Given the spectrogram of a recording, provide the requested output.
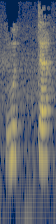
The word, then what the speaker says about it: للمتقين: Mutaqina. Arrivé à la fin d'une ayat, on ne prononce pas la dernière harakat.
